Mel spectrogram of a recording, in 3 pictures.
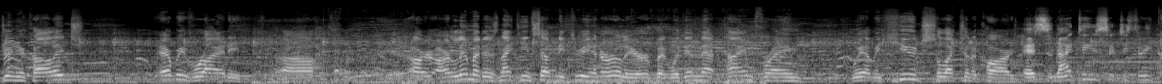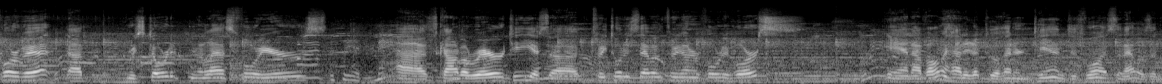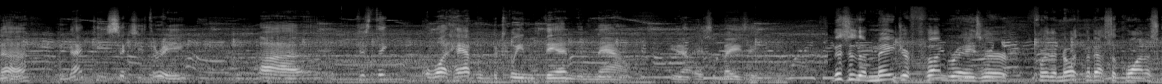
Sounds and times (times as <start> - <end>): Speech: 0.0 - 0.8, 1.6 - 19.6, 20.5 - 25.1, 25.8 - 30.9, 31.5 - 34.8
Music: 0.0 - 34.8.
